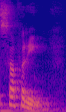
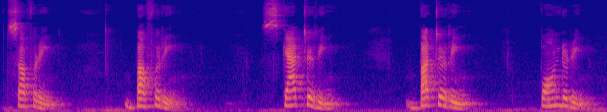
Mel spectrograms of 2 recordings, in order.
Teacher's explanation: The R is only sounding slightly. We are not stressing on R.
